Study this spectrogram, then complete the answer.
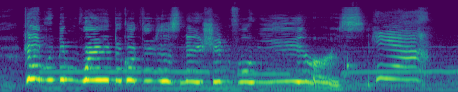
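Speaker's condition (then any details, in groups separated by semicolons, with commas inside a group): No condition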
